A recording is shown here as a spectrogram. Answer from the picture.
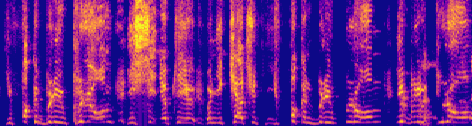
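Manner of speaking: high, loose Liverpool rant impression; Carl. Mimicking a man going off on Ziggy, pissed-off Scouse rant. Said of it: "me impersonating Carl, who's from Liverpool".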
